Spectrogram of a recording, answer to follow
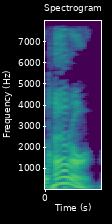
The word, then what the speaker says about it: Qatar: ] should I Oh cutter a cut yeah well Jesus I thought you talked about a country okay Qatar's now pronounce cutter I was like why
